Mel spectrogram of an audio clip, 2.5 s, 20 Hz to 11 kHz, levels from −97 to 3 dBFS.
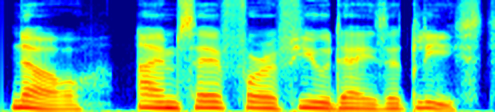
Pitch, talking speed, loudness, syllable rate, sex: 150 Hz, 240 wpm, -17 LUFS, 5.1 syllables/s, male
